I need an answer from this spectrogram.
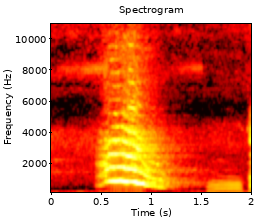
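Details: A tuskless male Asian elephant calls loudly to beg for food while waiting for grass to be tossed. A bright, harmonic squeak bends gently downward over about 0.7 seconds, then a softer, steady tonal sound follows with low background hum.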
